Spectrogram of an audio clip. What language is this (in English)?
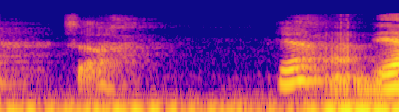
Danish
